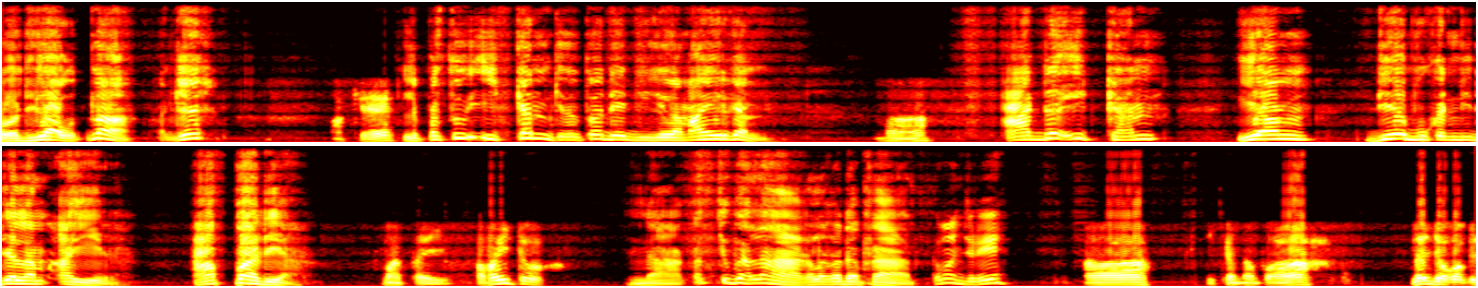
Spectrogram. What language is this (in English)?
Malay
